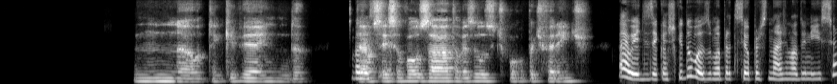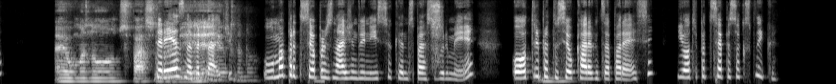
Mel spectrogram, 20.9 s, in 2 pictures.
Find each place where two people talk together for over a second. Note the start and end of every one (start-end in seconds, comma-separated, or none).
12.4-13.8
